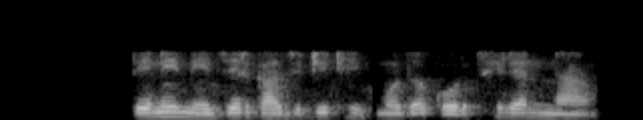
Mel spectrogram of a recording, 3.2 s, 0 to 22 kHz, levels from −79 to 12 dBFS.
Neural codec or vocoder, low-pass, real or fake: none; 3.6 kHz; real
